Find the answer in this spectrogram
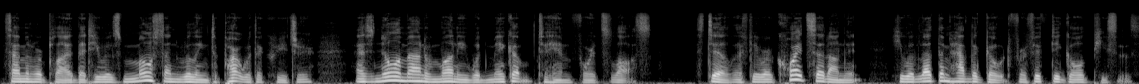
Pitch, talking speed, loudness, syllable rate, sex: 120 Hz, 230 wpm, -18 LUFS, 5.5 syllables/s, male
